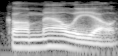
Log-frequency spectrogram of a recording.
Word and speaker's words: Gamaliel: The uber rabbi, Gamaliel, or however you say his name, stands up. Gamaliel, yeah.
